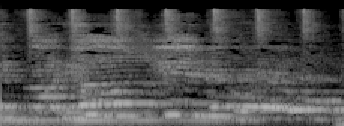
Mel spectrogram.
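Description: A woman singing a worship song into a handheld microphone, holding long notes over an instrumental backing with a steady beat.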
